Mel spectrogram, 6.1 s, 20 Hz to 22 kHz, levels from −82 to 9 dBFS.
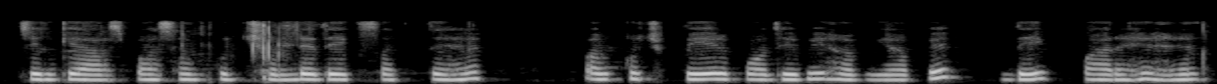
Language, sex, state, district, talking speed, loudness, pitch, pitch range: Hindi, female, Chhattisgarh, Bastar, 195 wpm, -18 LUFS, 255 Hz, 245-260 Hz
